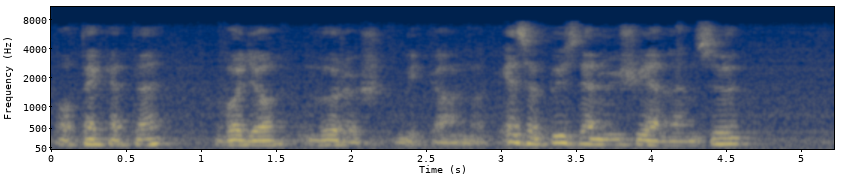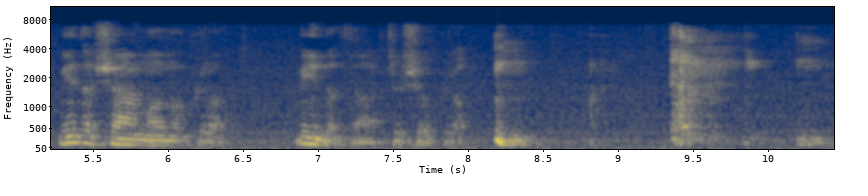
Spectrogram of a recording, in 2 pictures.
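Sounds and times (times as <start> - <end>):
speech: 0.1 - 8.5
person coughing: 8.2 - 8.5, 9.4 - 10.4
rough throat sounds: 8.2 - 10.4.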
